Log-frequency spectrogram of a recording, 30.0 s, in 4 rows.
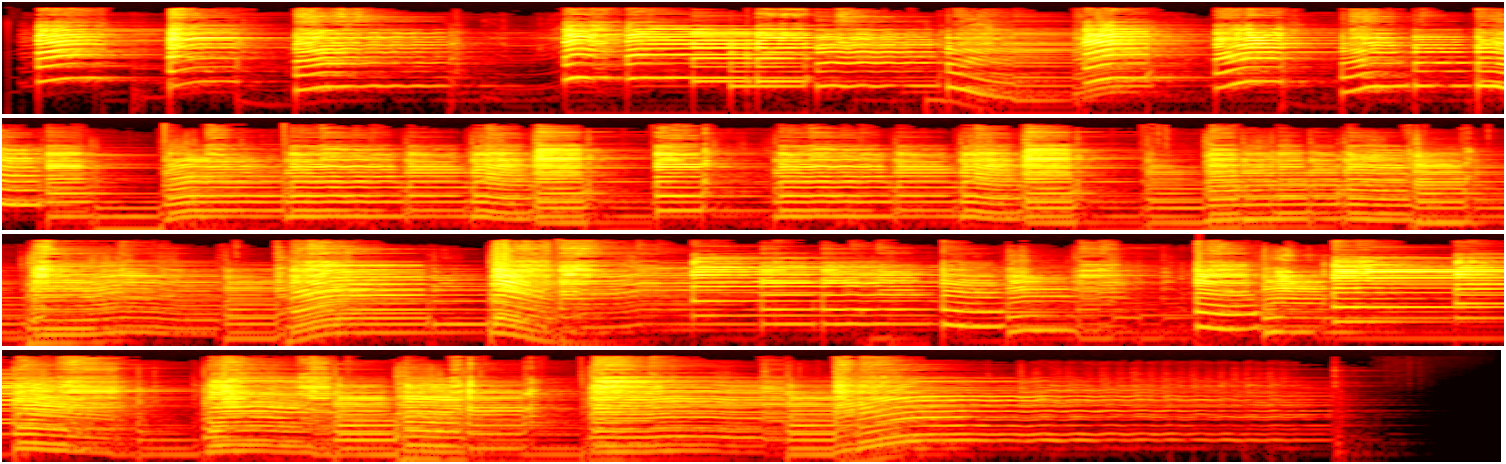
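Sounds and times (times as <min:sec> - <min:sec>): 
slide guitar blues: 0:00.0 - 0:29.3.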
